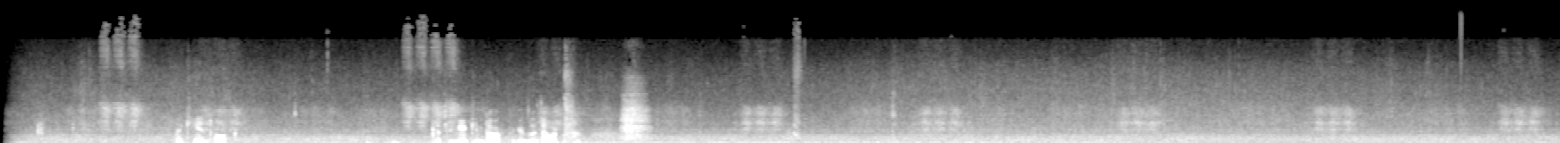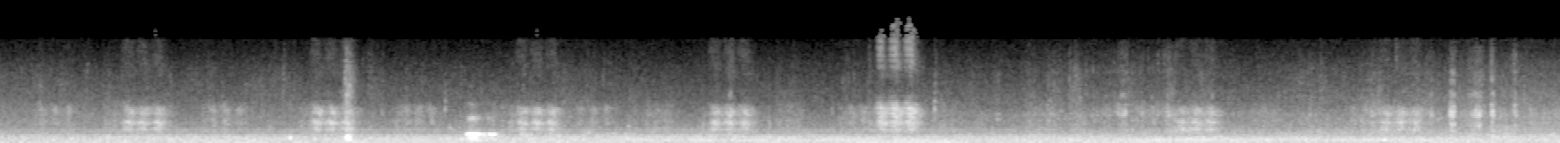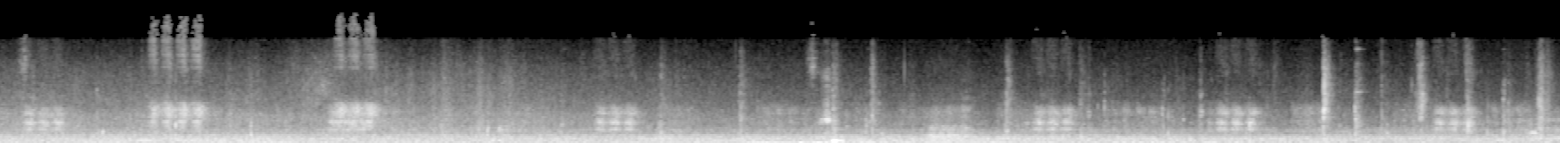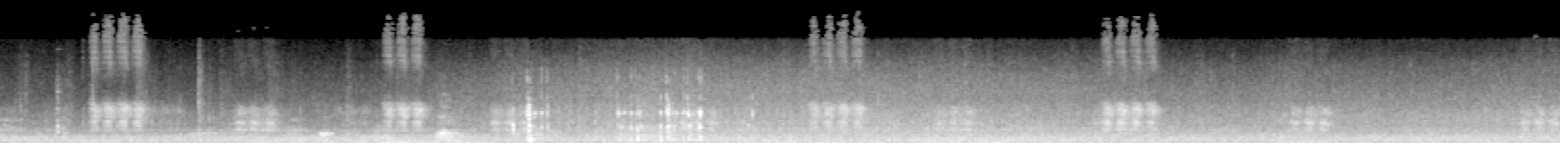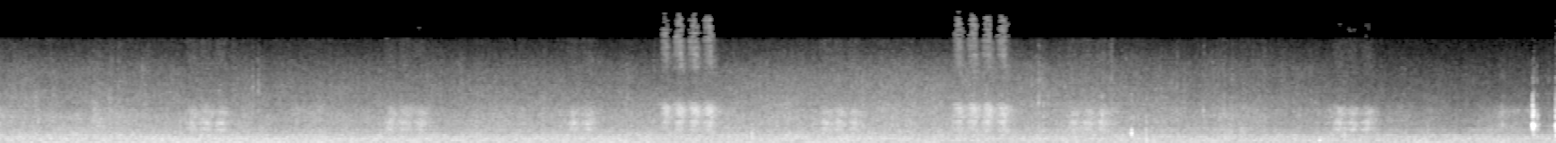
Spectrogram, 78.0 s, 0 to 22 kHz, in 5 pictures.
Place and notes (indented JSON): {
  "title": "New River, NC, USA - Howards Knob",
  "date": "2015-09-23 15:10:00",
  "description": "Overlook on Howards Knob: Wind blowing, crickets, beautiful fall day.",
  "latitude": "36.23",
  "longitude": "-81.68",
  "altitude": "1328",
  "timezone": "America/New_York"
}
